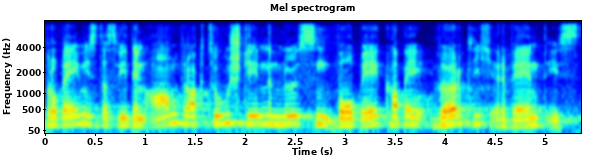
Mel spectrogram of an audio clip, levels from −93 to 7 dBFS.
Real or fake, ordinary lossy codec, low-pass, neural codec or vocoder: fake; none; 7.2 kHz; codec, 16 kHz, 2 kbps, FunCodec, trained on LibriTTS, 25 frames a second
